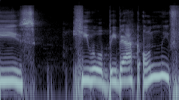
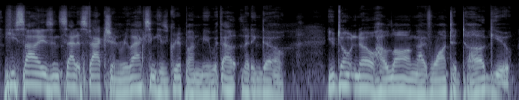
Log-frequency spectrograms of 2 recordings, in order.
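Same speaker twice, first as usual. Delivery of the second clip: story narration; 6 semitones lower than usual. A narrator's reading. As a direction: read the romance passage lightly. Reads a fanfic passage aloud.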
